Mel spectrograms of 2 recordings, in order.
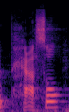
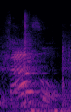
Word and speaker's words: passel: She's raising her pleel. Is that how you say it? Passel. Passel.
